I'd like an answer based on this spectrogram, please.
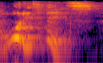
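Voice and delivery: high-pitched mock astonishment; acted bafflement. Acting out his own bafflement.

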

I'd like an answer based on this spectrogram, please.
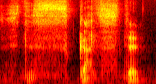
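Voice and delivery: slow scandalised whisper; hushed disgust. Retold or imitated. Aunt gossiping about the neighbour, whispered. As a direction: breathe it like juicy gossip. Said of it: "She went".

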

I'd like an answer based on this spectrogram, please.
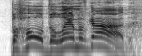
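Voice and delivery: high, loud announcing call; loud proclamation. Acted. John sees Jesus again and calls out, loud proclamation. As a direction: herald it to the whole crowd.

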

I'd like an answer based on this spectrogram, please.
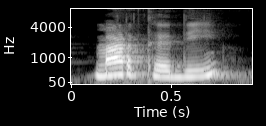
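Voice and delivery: Martedì said mar-teh-DEE, stress on the final ì; Martedì with the stress on the last vowel; Italian pronunciation. Shown as a demonstration. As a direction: clear teacher model of Martedì. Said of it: "Staraj się powtarzać po mnie".

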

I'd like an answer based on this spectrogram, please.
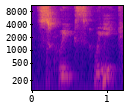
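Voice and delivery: soft, high questioning squeaks; whispery little rodent squeaks; hamster squeaks. Acted. Boo the hamster replying to Minsk, squeaking softly.

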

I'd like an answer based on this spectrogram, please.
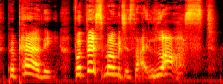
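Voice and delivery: loud, high, drawn-out threat; menacing death sentence. Acted. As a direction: pronounce doom in a theatrical boom. Tyrant announces the youth's death.

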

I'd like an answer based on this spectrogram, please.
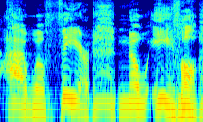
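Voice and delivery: ordinary delivery

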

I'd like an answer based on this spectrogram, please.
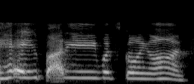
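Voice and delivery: relaxed chummy hello; casual buddy greeting. Shown as a demonstration. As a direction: loosen up and say hi. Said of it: "You don't get to just say".

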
